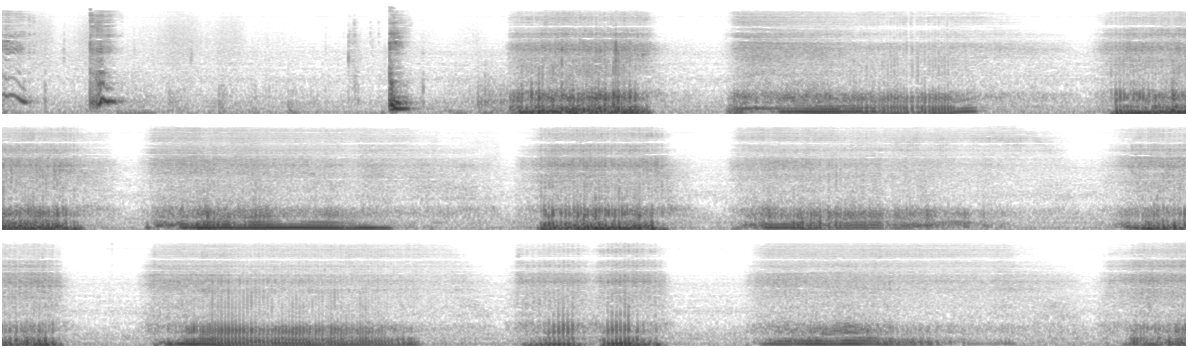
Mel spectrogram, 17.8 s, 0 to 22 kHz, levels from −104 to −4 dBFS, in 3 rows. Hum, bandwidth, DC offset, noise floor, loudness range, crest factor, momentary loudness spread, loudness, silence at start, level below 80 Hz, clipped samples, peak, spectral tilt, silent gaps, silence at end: none; 15.5 kHz; under 0.1%; -67 dBFS; 5 LU; 20 dB; 19 LU; -42 LUFS; 0 s; -48 dBFS; under 0.1%; -20 dBFS; -7 dB/octave; none; 0 s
